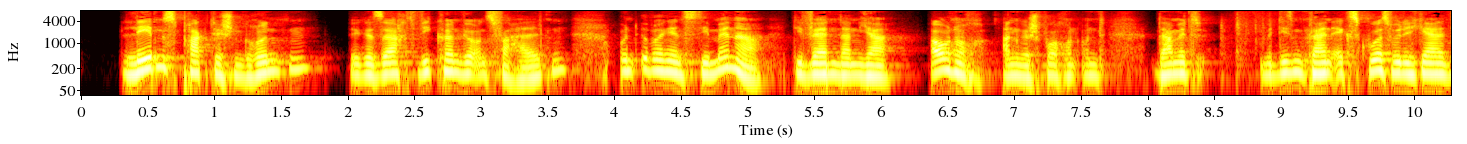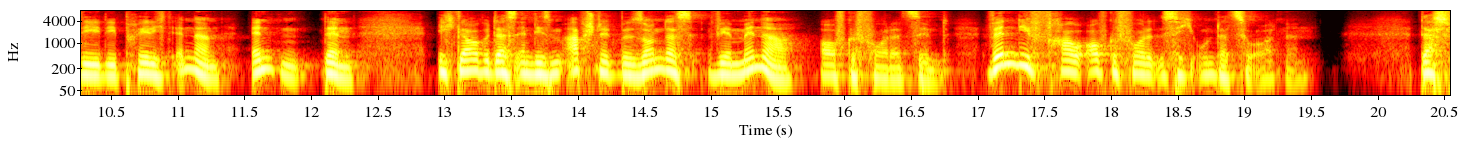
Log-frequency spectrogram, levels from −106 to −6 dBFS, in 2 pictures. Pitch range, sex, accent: 120-160 Hz, male, German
